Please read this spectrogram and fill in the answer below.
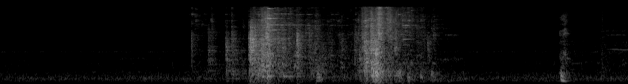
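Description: A small decorated tabletop Christmas tree knocked off a side table by a cat, crashing and clattering with its ornaments: two loud crashes about a second apart, then a single sharp click near the end.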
